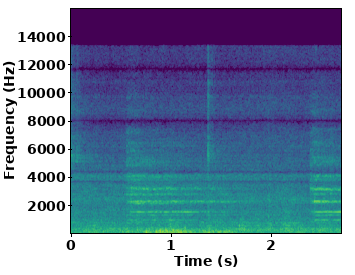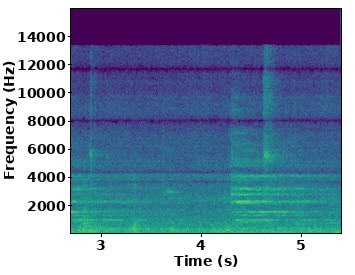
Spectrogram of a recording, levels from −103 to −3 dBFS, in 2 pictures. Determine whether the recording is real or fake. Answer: fake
